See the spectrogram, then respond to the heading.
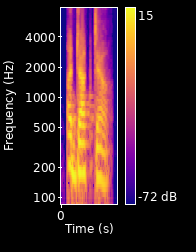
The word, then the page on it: adductor: Indian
